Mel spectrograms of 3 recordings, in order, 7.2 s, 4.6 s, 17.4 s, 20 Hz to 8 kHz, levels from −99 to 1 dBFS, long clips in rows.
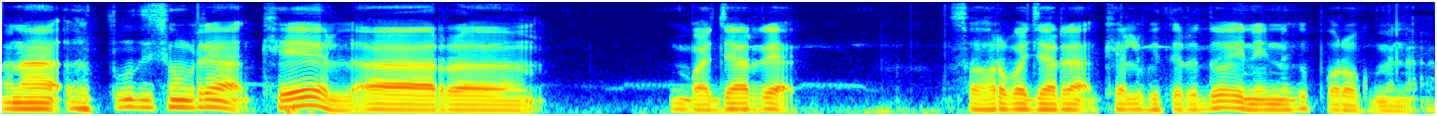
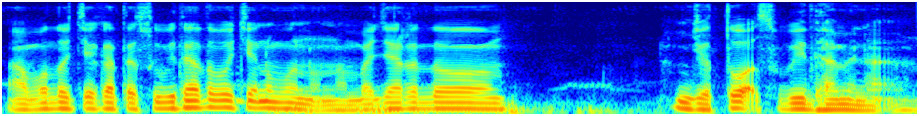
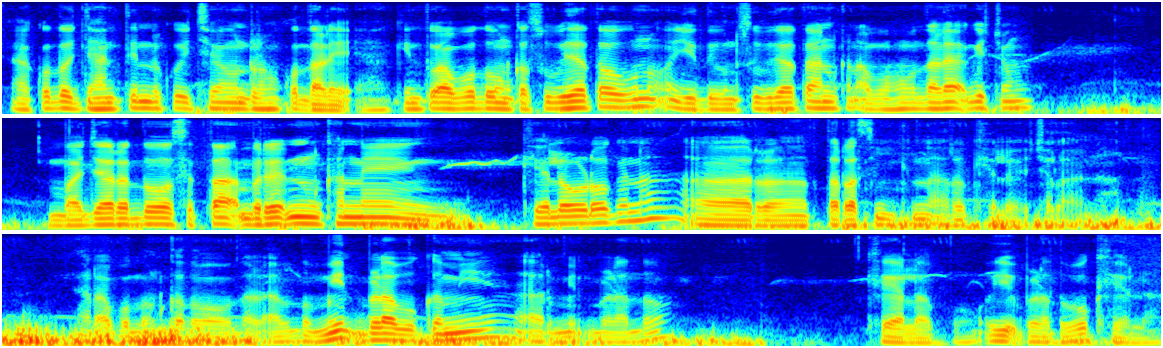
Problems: background sounds at intervals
